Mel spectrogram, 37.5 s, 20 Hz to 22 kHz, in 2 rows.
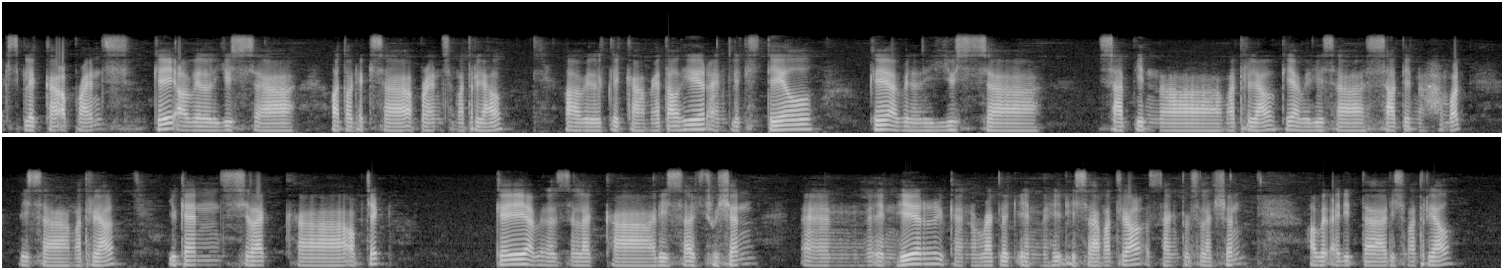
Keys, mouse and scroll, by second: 11.6 click, 13.1 click, 21.5 click, 27.5 click, 31.6 right click, 33.4 click.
